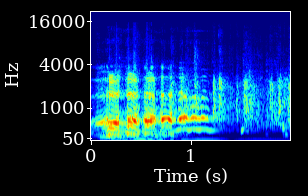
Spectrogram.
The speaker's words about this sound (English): Now we're connected in an audio call from that phone over to this user on Skype for Business. Pretty cool. Clap for that, maybe.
